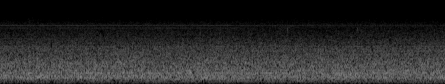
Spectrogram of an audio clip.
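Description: A steady, even hiss of room background noise, unchanged throughout, with no distinct events.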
